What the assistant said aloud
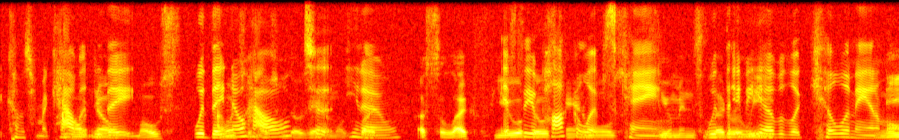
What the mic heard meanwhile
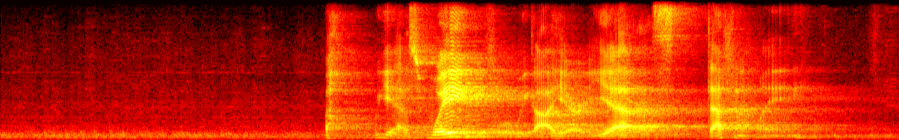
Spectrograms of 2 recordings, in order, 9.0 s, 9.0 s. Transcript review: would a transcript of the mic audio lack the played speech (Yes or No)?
Yes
